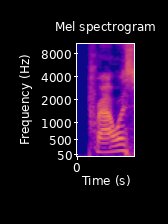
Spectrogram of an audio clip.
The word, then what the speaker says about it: prowess: finally antonym is hidden prowess is next prowess is a noun it's a first syllable accented distinguished bravery superior skill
